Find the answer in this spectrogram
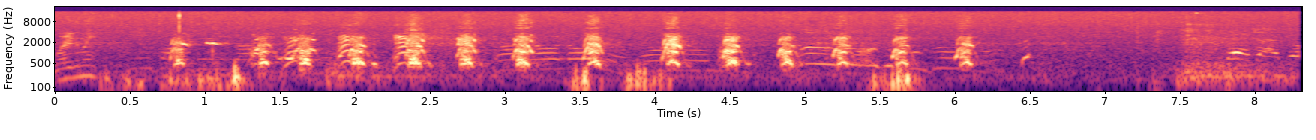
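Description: A herding collie barking rapidly at cattle, about three sharp barks a second for some five seconds, then stopping.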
